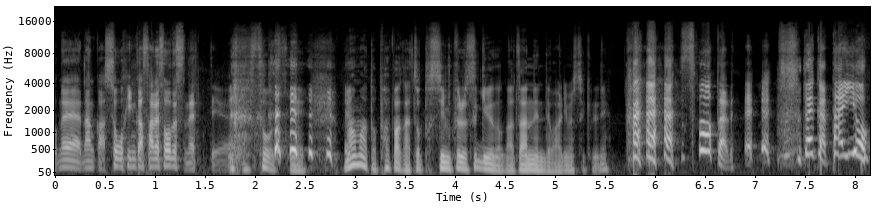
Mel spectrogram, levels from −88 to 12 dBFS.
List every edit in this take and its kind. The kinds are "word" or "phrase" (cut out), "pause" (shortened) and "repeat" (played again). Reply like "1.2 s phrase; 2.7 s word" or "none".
5.6 s pause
